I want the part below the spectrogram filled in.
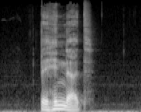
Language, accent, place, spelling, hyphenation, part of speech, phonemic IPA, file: German, Germany, Berlin, behindert, be‧hin‧dert, verb / adjective / adverb, /bəˈhɪndɐt/, De-behindert.ogg
- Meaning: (verb) past participle of behindern; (adjective) 1. disabled; handicapped 2. retarded; stupid, dumb 3. retarded; bad; messed up; uncool, general derogative; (adverb) very, extremely, an intensifier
